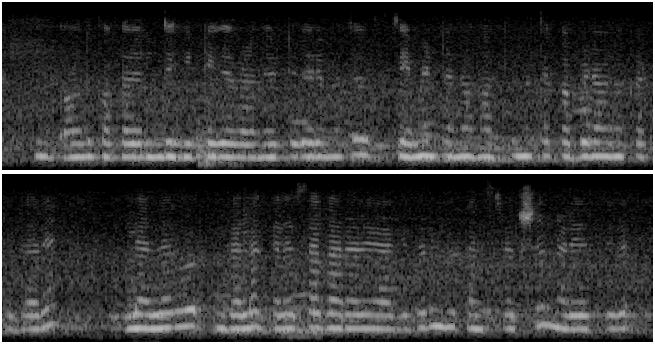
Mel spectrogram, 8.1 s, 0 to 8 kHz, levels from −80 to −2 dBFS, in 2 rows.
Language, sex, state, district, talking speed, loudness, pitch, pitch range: Kannada, female, Karnataka, Chamarajanagar, 120 wpm, -33 LUFS, 245 Hz, 240-255 Hz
